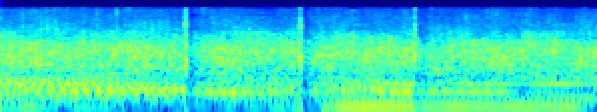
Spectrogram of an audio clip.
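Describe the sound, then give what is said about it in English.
Congregation clapping at a church service, a steady, dense wash of hand claps with a low sustained tone beneath, broken by a few brief sharper accents. “Give him one more hand clap.”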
